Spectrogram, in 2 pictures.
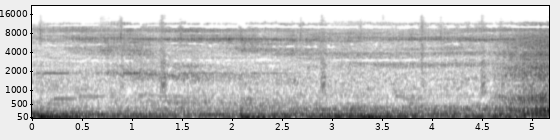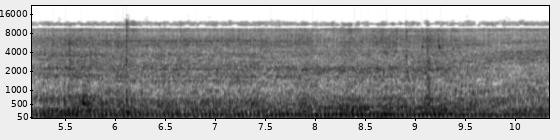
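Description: Small petrol engine of a mortar mixer running steadily, much louder from about five seconds in, while stucco mud slides out of the tipped drum into a wheelbarrow.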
